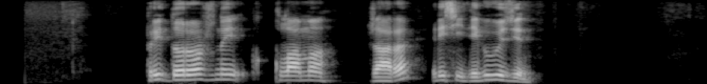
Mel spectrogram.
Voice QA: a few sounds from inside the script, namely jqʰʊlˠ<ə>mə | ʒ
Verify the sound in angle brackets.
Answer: incorrect: ɑ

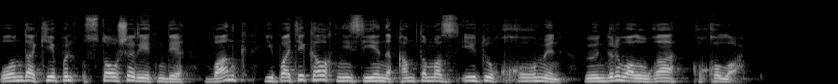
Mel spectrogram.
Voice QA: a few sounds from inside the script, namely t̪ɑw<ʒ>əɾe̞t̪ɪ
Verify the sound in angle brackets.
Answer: incorrect: ʃ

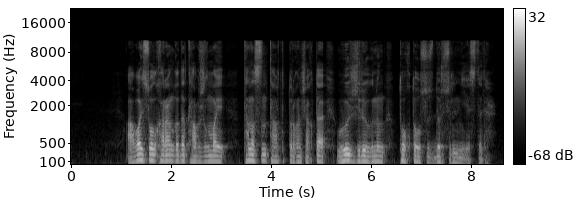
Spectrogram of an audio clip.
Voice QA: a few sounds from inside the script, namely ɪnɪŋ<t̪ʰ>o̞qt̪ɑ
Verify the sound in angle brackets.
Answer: correct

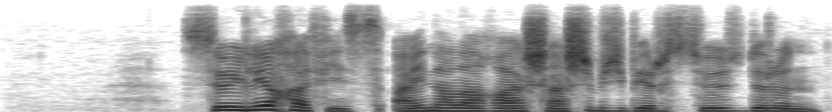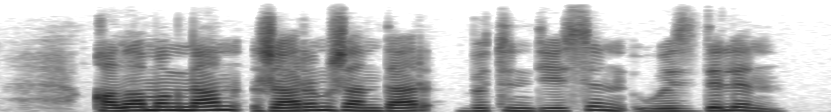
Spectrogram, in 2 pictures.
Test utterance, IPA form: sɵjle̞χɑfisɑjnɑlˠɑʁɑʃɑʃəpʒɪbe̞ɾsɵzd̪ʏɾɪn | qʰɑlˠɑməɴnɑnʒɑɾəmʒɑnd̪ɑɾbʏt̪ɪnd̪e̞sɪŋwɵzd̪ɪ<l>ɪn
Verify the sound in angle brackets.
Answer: correct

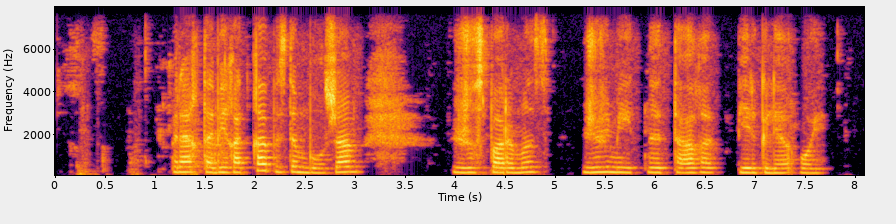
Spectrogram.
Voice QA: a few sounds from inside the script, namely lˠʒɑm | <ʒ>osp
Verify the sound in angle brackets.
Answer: correct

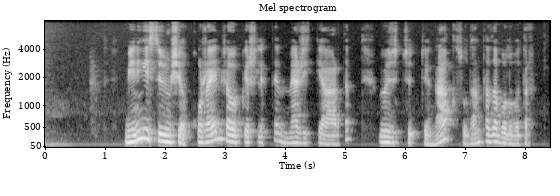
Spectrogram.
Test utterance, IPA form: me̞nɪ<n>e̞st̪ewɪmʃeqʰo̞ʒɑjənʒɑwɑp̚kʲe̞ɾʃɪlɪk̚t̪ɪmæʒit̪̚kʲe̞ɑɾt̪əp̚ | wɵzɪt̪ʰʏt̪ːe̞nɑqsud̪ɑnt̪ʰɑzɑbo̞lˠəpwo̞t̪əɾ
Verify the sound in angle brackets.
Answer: incorrect: ŋ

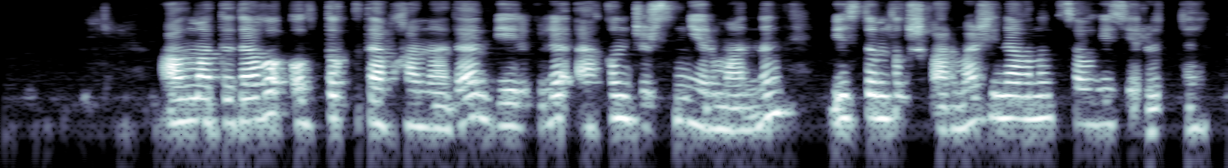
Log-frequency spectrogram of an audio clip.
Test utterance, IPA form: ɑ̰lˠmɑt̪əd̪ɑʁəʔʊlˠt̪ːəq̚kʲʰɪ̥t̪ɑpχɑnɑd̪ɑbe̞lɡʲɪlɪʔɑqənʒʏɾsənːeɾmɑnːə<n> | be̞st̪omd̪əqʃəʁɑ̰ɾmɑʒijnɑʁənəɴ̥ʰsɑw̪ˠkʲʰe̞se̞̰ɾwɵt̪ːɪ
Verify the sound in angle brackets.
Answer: incorrect: ɴ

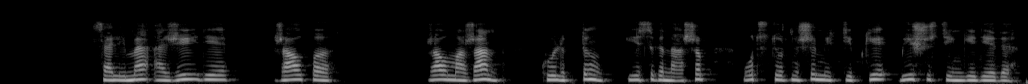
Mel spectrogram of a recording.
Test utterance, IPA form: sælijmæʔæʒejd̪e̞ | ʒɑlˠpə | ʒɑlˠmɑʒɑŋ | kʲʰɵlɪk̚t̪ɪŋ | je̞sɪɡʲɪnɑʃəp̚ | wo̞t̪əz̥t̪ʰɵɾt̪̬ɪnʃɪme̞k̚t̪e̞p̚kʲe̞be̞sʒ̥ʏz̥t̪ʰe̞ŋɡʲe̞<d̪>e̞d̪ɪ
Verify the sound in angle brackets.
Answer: correct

